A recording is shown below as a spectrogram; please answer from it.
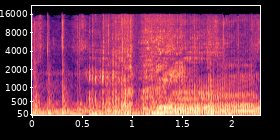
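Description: A deep big-cat roar sound effect, rising in about a second in and loudest near the end, over dramatic background music with steady drum hits.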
